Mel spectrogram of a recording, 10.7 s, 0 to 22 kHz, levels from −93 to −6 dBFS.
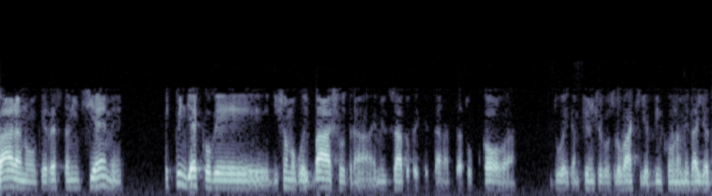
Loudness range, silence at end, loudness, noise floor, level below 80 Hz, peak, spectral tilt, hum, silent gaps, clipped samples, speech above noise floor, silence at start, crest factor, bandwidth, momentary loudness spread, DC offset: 6 LU; 0 s; -27 LUFS; -72 dBFS; -66 dBFS; -4 dBFS; -9 dB/octave; none; none; under 0.1%; 46 dB; 0 s; 22 dB; 4.2 kHz; 14 LU; under 0.1%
